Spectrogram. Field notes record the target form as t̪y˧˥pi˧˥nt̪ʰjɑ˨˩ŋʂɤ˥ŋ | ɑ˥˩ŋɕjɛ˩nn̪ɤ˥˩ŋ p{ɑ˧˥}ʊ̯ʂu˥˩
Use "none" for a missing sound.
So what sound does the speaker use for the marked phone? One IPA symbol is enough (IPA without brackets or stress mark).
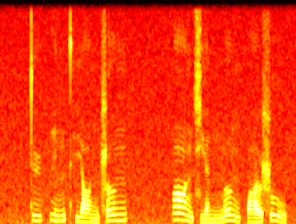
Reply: ɑ˧˥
